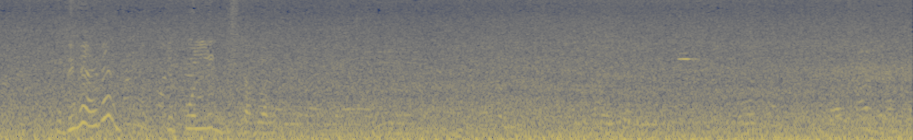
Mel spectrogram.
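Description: Men talk excitedly nearby.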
